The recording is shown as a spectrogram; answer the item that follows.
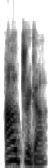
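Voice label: "outrigger", Indian English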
